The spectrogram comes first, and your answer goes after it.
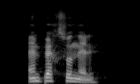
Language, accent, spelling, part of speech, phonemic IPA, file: French, France, impersonnel, adjective, /ɛ̃.pɛʁ.sɔ.nɛl/, LL-Q150 (fra)-impersonnel.wav
- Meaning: 1. impersonal (not relating to a person) 2. impersonal, banal, nondescript 3. impersonal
